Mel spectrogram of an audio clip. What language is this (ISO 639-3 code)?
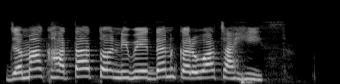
mag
